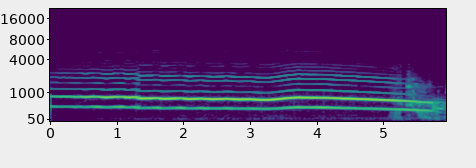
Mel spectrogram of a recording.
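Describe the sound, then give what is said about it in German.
A single long, steady howl rings out loud, part of a man imitating wolf howling so well that his wolves answered, holding its pitch for several seconds before sliding downward and breaking off at the end. No talking is heard. “konnte das Heulen der Wölfe so gut imitieren, dass ihm seine Tiere sogar darauf geantwortet haben, wie man hier hören kann.”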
